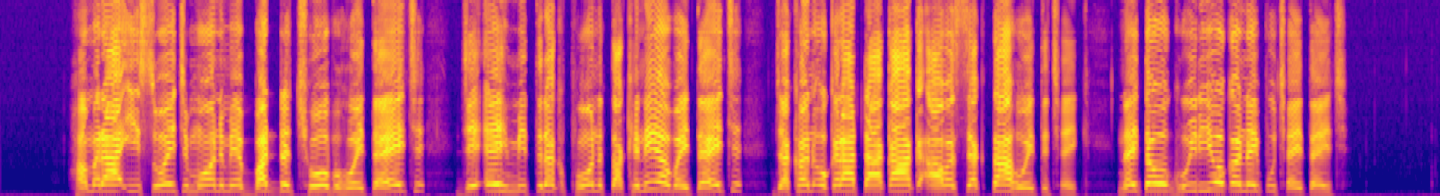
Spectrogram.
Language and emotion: Maithili, disgusted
